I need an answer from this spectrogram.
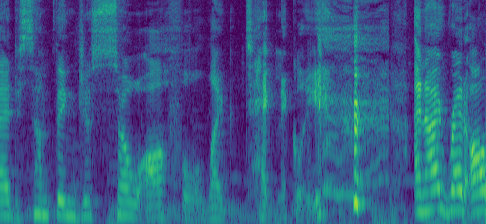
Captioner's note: laughs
